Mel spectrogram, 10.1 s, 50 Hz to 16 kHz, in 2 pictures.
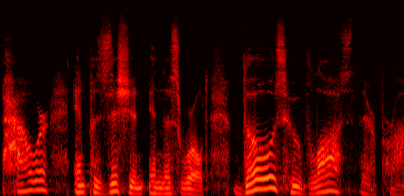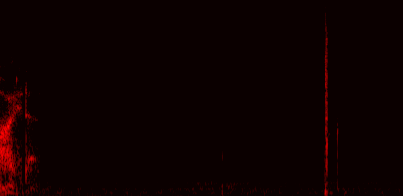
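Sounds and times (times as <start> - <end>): man speaking: 0.0 - 5.5
faint steady hum: 0.0 - 10.0.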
